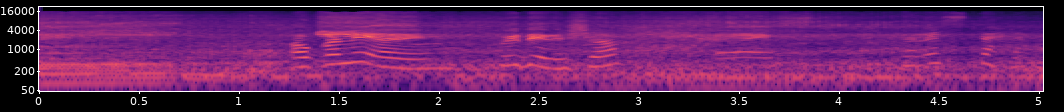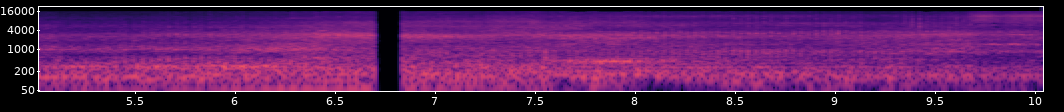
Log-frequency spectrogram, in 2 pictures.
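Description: Road traffic passing close by: motorcycles and cars driving past, with the engine sound strongest at the start, and voices in the background. The sound cuts out for an instant a little past the middle.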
